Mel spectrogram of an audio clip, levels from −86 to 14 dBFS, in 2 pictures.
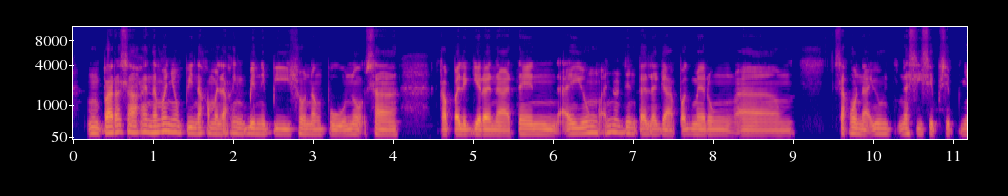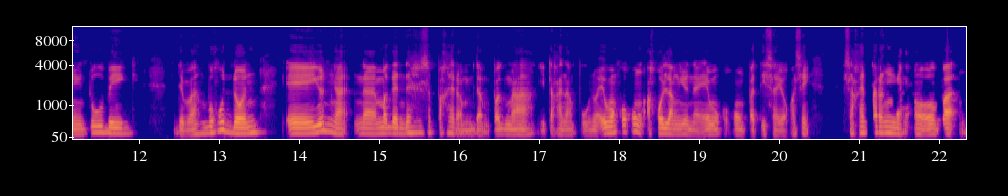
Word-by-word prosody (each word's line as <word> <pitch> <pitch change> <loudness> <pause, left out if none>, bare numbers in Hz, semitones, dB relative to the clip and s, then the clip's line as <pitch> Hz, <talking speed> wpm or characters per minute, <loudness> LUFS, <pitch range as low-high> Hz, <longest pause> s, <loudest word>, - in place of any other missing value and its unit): Hmm, 130 +1 -1
para 145 +3 +7
sa'kin 160 0 +2
naman, 165 +2 +2
yung 150 - -2
pinakamalaking 125 -1 -1
benepisyo 115 -1 -1
ng 110 0 -3
puno 105 +1 -1
sa 105 -3 +1 0.5
kapaligiran 110 -1 +4
natin, 110 +1 +1
ay 120 +3 +1
yung 140 +1 -1
ano 155 -1 -3
din 135 -2 -2
talaga, 110 -3 0
'pag 105 +2 -2
merong, 105 -5 -1
um, 95 0 -2 0.6
sakuna, 115 -6 0
yung 120 +1 -1
nasisipsip 115 0 -4
niya 110 0 -2
yung - - -13
tubig 130 -4 +1 0.6
'di - - -4
ba? 105 +4 -2
Bukod 145 +5 0
dun, 130 +3 +6 0.3
eh, 125 +2 +5
'yon 170 +1 +3
nga, 120 -1 +1
na, 120 0 0
maganda 125 +1 +1
siya 140 0 -6
sa - - -19
pakiramdam 130 - -5
'pag 105 - -2
nakakita 105 0 -3
ka - - -4
ng - - -6
puno. 95 +1 -9
Ewan 140 +2 +3
ko 160 +1 -2
kung 170 -3 0
ako - - -2
lang 115 -2 +2
'yon 110 -3 -3
ah, - - -6
ewan 110 -1 -1
ko - - -16
kung 105 -3 -4
pati - - -6
sa'yo - - -7
kasi, - - -6 0.4
sa'kin 140 0 -3
parang 140 -2 +1
na 125 -2 +1 0.2
oo, 115 +1 +3
pa 120 0 +6
120 Hz, 165 wpm, -24 LUFS, 110-135 Hz, 0.6 s, para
